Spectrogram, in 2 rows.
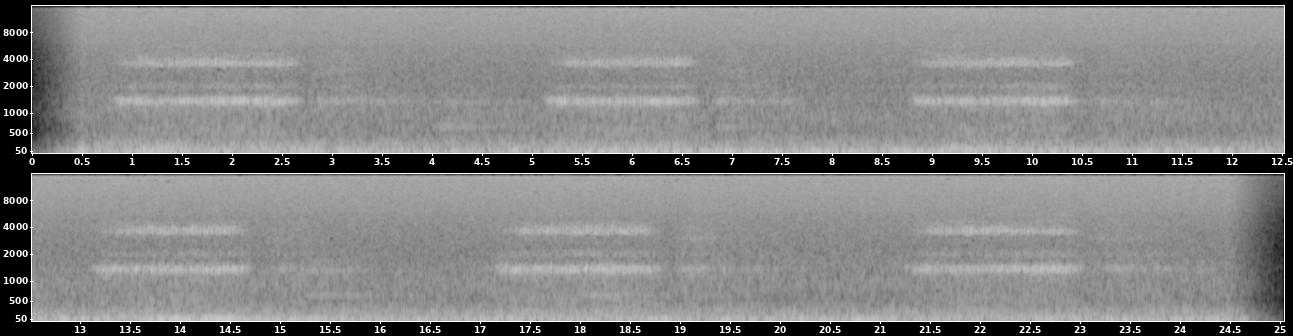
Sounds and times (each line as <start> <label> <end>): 1.0 breath 3.7
3.4 churchbell 8.0
14.7 churchbell 20.0
18.2 breath 19.7
22.9 breath 24.1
